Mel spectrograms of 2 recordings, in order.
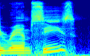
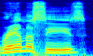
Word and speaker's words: Ramesses: The more common way to pronounce it used to be Ramses, but Ramesses is gaining in acceptability. The battle continues.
